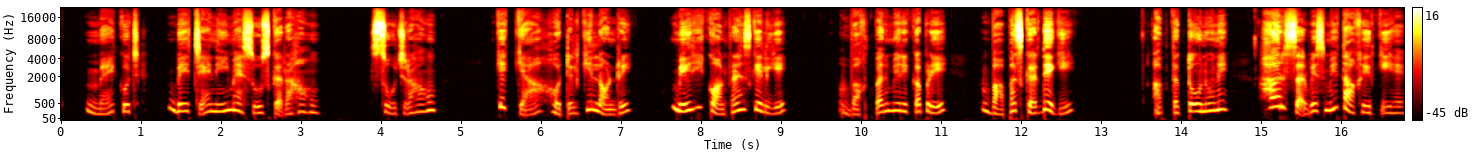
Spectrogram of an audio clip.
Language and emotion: Urdu, fearful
